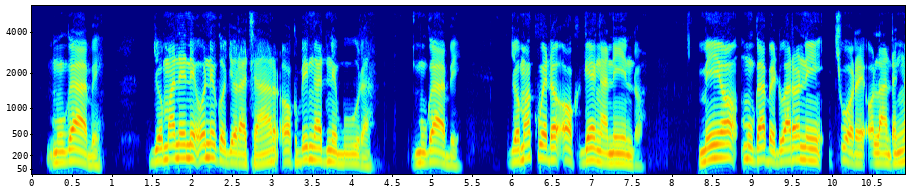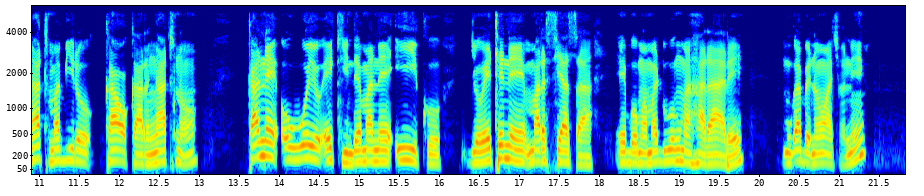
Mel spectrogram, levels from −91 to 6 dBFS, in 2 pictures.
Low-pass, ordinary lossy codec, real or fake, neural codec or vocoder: 5.4 kHz; none; real; none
